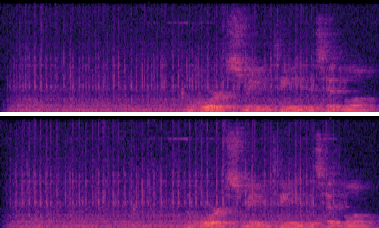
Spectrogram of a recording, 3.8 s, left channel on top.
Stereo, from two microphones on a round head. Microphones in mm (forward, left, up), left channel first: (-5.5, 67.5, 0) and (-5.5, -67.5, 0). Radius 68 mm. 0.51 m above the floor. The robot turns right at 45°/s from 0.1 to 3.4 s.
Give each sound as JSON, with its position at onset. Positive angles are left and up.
{"t": 1.8, "sound": "a man speaking", "azimuth_deg": -145, "distance_m": 5.5}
